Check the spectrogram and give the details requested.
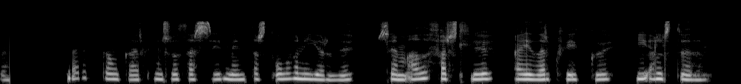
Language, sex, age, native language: Icelandic, female, 20-29, Icelandic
